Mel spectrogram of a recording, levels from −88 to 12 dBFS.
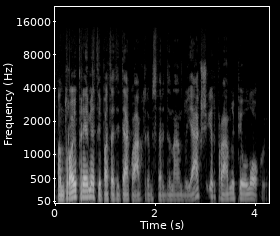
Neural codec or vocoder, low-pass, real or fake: none; 14.4 kHz; real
